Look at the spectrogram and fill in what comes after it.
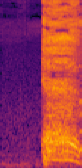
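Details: A single harsh cough running into throat clearing, part of a bout of repeated coughing the person can't stop.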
